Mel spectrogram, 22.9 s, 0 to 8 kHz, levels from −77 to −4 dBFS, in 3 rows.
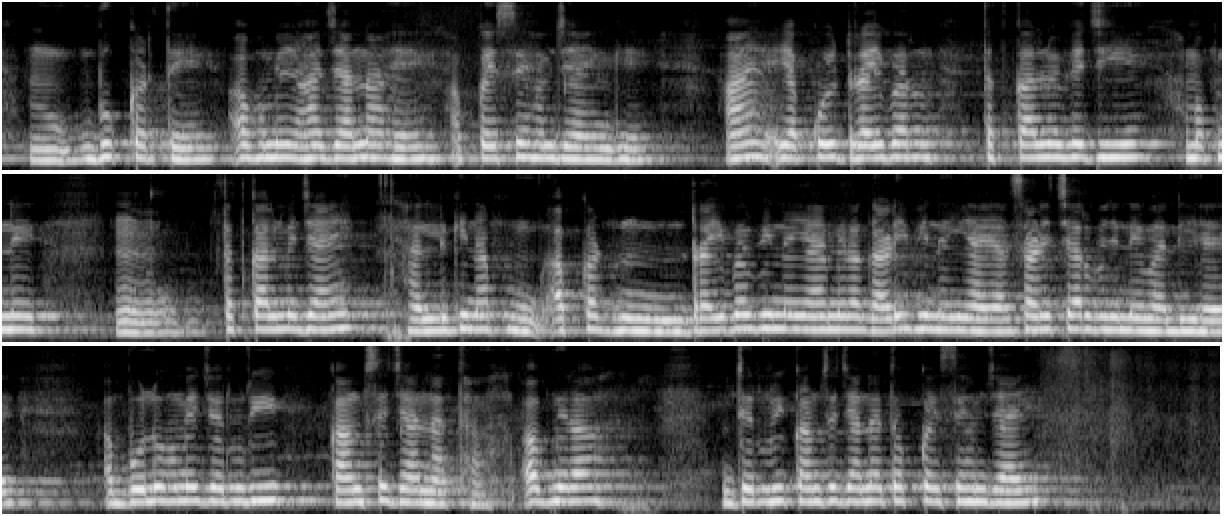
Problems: constant background noise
